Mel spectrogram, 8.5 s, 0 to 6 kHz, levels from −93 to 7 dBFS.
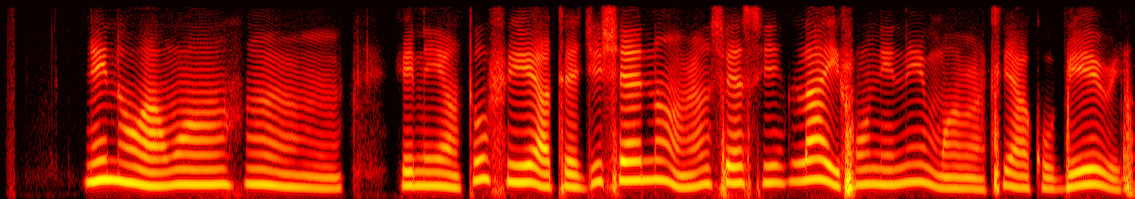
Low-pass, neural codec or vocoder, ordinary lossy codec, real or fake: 5.4 kHz; autoencoder, 48 kHz, 32 numbers a frame, DAC-VAE, trained on Japanese speech; none; fake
